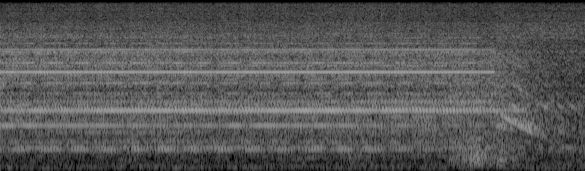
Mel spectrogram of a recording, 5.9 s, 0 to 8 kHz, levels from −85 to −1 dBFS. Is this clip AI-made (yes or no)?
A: no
